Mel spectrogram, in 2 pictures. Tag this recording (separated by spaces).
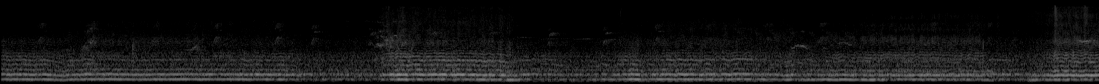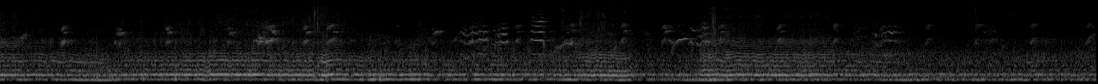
bee bees buzzing flies flower fly garden honey insects pollination spring vibrate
